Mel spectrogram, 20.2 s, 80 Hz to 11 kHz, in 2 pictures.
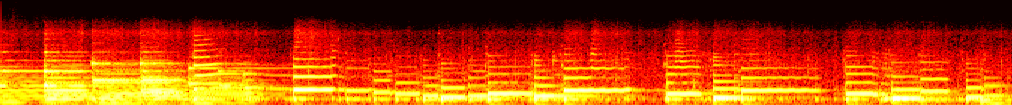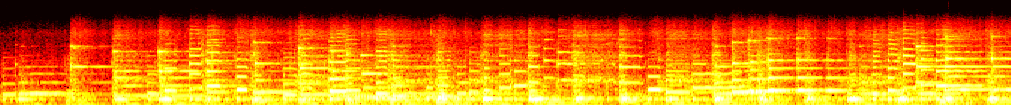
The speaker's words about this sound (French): On les écoute ici avec un extrait d'un morceau qu'ils ont enregistré en 1942.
